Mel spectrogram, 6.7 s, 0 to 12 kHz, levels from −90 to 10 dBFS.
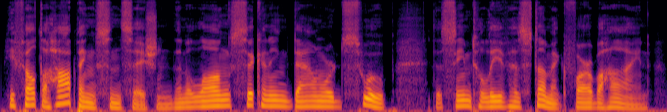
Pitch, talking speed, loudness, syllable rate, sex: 110 Hz, 170 wpm, -19 LUFS, 4.8 syllables/s, male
